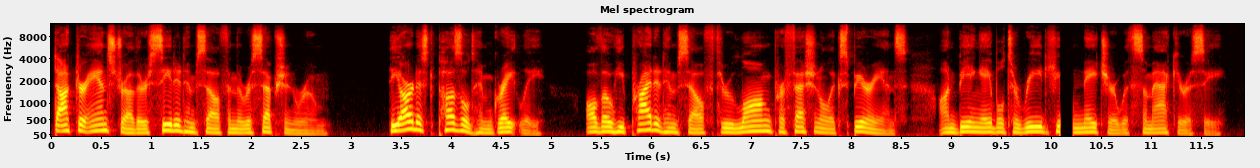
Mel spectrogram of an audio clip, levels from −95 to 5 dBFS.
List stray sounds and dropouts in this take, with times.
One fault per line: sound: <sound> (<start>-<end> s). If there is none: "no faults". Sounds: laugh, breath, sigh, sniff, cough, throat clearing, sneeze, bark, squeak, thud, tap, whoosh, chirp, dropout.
sound: dropout (10.1-10.2 s)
